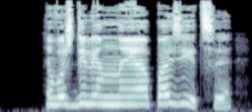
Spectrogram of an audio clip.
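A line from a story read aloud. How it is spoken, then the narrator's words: Sad. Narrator (Russian): печально сообщил Дар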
